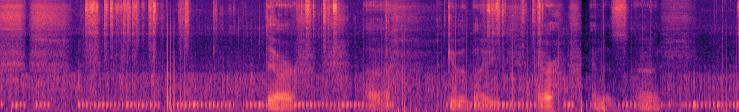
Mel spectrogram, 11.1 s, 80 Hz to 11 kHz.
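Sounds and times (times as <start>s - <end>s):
marker scratching on paper: 1.2s - 3.4s, 4.4s - 5.2s, 7.2s - 8.2s.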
